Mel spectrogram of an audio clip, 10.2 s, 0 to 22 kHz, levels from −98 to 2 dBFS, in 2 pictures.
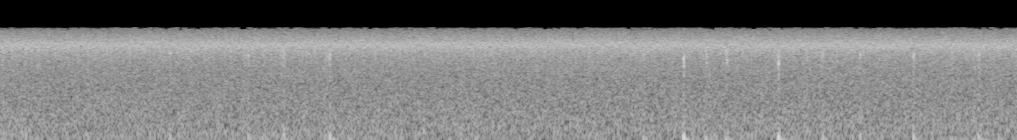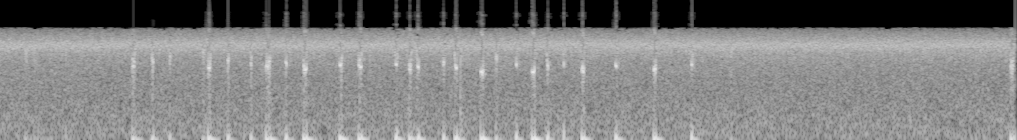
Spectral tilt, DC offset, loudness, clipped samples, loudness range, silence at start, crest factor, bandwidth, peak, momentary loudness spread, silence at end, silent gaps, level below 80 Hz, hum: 0.5 dB/octave; under 0.1%; -11 LUFS; under 0.1%; 2 LU; 0 s; 14 dB; 16.5 kHz; 0 dBFS; 3 LU; 0 s; none; -28 dBFS; none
